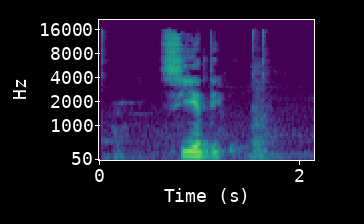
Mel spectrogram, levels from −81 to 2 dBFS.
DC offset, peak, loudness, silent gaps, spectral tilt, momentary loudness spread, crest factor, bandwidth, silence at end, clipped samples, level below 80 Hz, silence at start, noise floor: under 0.1%; -2 dBFS; -20 LUFS; none; -4 dB/octave; 23 LU; 22 dB; 17 kHz; 0.5 s; under 0.1%; -60 dBFS; 0.65 s; -54 dBFS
